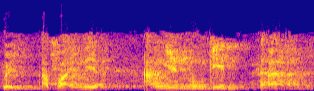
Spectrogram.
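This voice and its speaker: A man, a Buddhist monk giving a sermon as a lively storyteller who acts out scenes with sudden jumps in his voice. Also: medium pitch, a little slow, slight background noise. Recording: echoey hall, dull lo-fi sound.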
